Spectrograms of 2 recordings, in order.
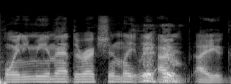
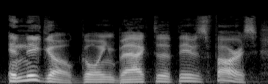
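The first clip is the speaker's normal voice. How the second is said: ordinary delivery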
